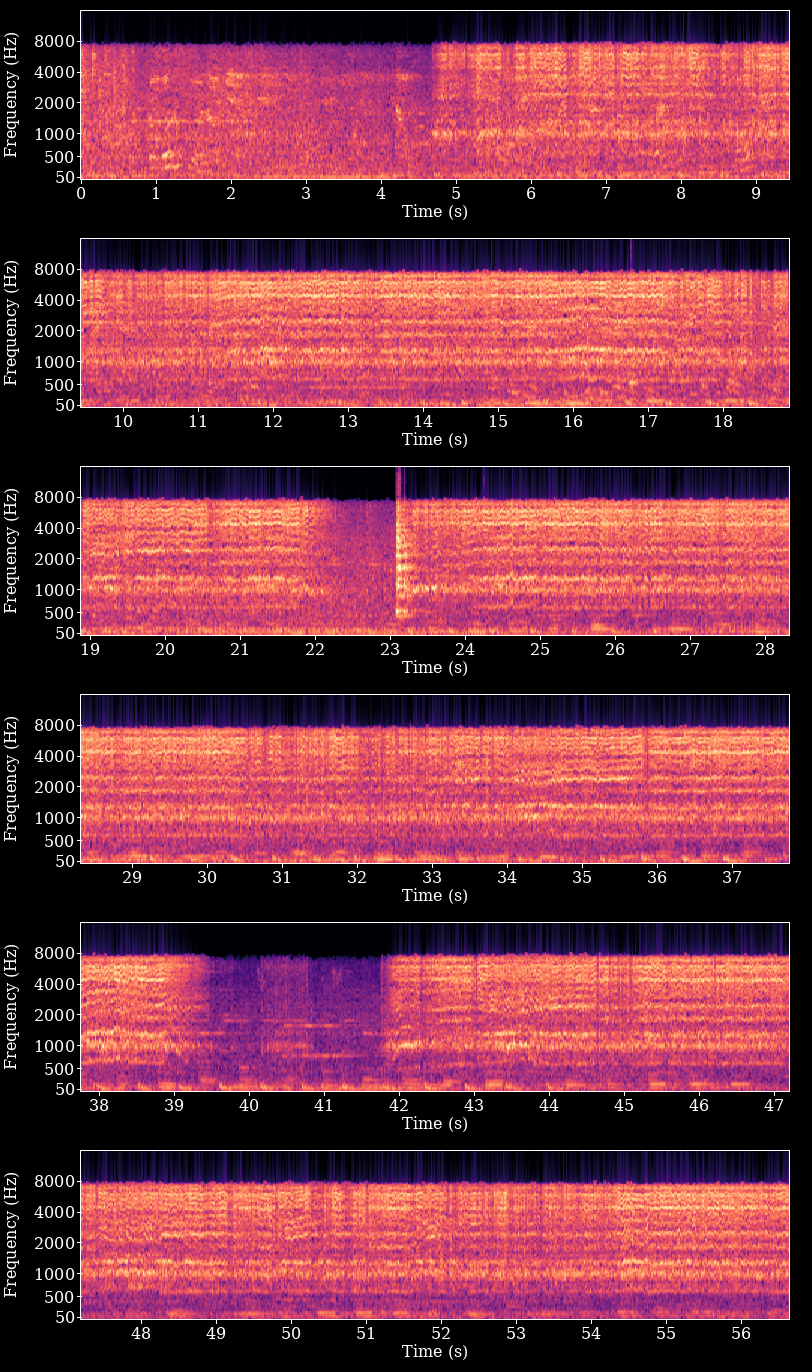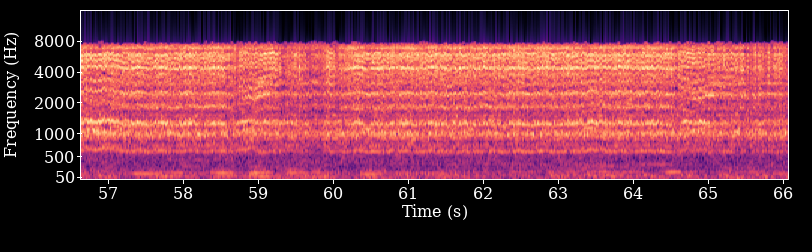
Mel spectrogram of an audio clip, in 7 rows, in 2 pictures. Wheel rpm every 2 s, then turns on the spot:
20, 10, 70, 160, 160, 160, 160, 160, 160, 160, 130, 60, 160, 160, 160, 160, 160, 160, 160, 80, 20, 140, 160, 160, 160, 160, 160, 160, 160, 160, 160, 160, 160.
0-4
